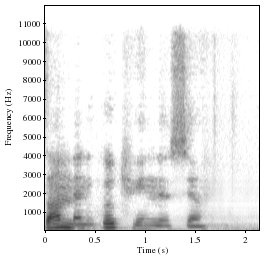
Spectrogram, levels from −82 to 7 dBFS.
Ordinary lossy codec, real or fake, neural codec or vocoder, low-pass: MP3, 96 kbps; fake; codec, 24 kHz, 0.9 kbps, DualCodec; 10.8 kHz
